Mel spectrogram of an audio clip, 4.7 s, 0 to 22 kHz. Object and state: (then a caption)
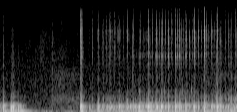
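Metal mesh microphone grille, tapped and scratched. A silver Blue Yeti microphone's hollow metal mesh grille is scratched and tapped with long, dark-painted nails of both hands. A few taps open the clip, followed by a quiet pause. Then a sharp tap starts a dense run of scratching and tapping, with low, resonant thumps around 215 Hz and short, brushy rasps.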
